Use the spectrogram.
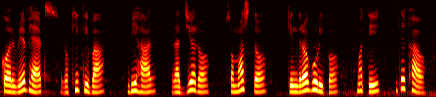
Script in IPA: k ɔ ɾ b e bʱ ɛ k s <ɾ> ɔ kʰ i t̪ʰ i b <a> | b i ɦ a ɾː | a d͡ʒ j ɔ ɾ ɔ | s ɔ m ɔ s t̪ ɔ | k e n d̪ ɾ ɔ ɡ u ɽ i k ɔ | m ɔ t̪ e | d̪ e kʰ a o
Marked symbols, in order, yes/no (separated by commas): yes, yes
